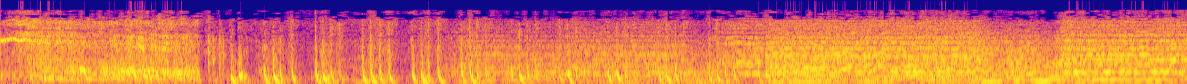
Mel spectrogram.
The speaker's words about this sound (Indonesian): Malam terus merangkak menuju sang Dewa Fajar ketika Arya Kamandanu berkuda meninggalkan desa Menguntur.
